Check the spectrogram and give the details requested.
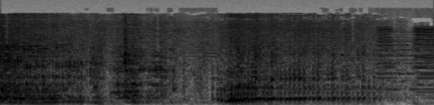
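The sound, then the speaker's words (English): A lion roars twice in quick succession, loud, each a deep growling bellow that swells and fades, with no voices around it; the roar of the MGM film studio logo. “MGM was the lion of Hollywood, the Cadillac of studios.”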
